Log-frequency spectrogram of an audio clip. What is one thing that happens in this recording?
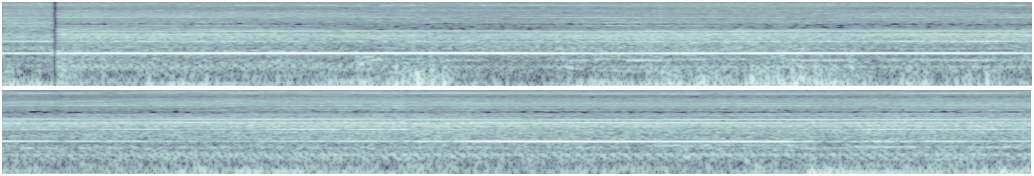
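A router bit cuts into wood with a rough grinding noise.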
